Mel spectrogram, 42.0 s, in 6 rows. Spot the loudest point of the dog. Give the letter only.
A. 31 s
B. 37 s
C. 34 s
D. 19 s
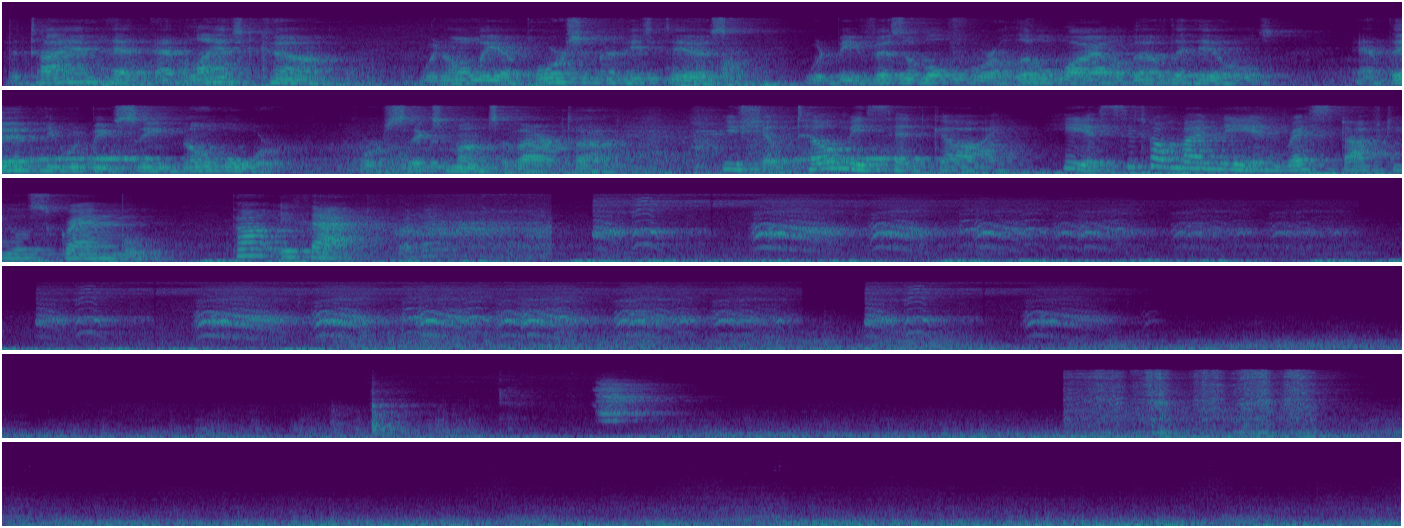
A.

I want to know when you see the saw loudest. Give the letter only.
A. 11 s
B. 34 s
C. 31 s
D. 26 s
B.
